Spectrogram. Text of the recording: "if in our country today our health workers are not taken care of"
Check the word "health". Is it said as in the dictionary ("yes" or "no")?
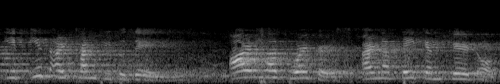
no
